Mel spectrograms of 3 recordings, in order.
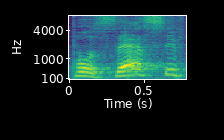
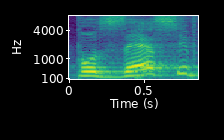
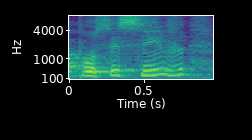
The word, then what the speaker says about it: possessive: Pronomes possessivos, cujo nome é Possessive Pronouns. E vale lembrar o seguinte, queridões, tá? Possessive com som de Z mesmo, tá? Não dá para falar possessive, infelizmente essa pronúncia não existe. É Possessive Pronouns.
